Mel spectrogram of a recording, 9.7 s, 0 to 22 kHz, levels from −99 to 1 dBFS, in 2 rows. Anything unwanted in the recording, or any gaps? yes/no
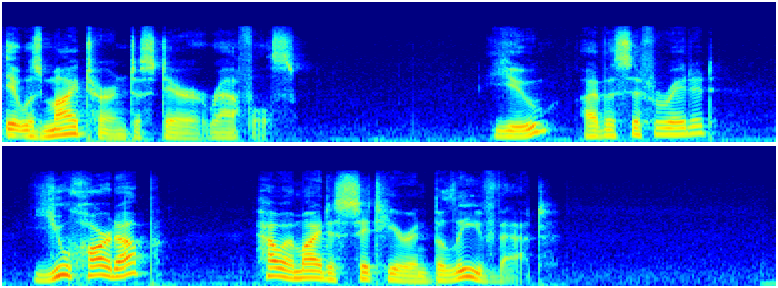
no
